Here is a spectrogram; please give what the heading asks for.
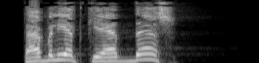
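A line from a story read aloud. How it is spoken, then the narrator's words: Indignant snort. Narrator (Russian): Я возмущенно фыркнул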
